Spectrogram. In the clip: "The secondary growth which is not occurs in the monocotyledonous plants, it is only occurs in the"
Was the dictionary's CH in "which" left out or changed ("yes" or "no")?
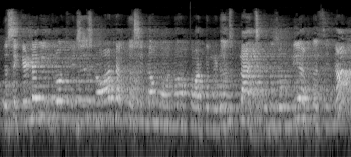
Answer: yes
